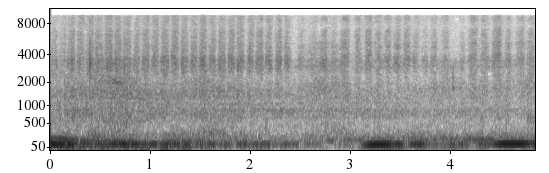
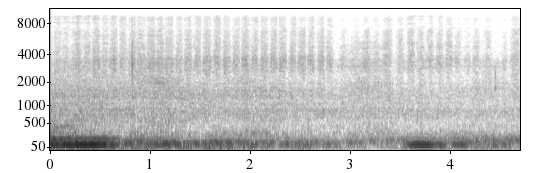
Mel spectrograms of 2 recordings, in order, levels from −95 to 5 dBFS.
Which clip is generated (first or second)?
second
